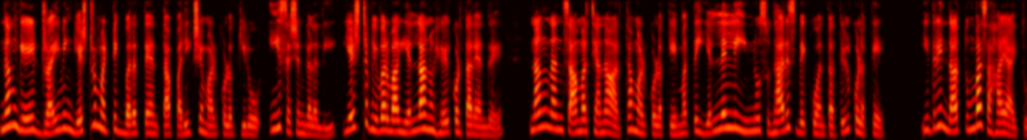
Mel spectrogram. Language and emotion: Kannada, happy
